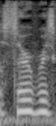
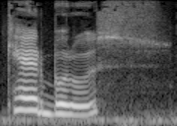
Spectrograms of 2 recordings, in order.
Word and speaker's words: Cerberus: you saying oh no it's it's Cerberus oh surface guards the gates of hell no it's careburus and he guards the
